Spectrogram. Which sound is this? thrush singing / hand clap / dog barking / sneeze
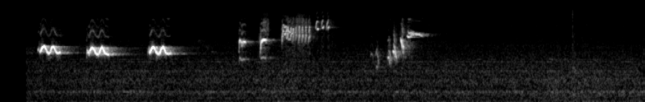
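thrush singing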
